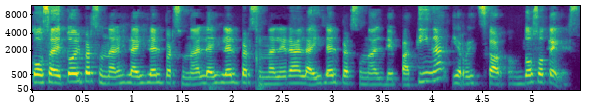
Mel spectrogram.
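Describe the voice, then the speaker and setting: Against a quiet background, a high-pitched woman speaks at a very fast pace. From Peru. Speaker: hospitality student. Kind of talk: casual interview chat. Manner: animated, halting with fillers.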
